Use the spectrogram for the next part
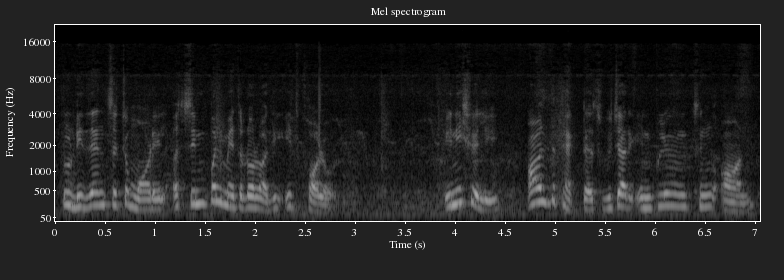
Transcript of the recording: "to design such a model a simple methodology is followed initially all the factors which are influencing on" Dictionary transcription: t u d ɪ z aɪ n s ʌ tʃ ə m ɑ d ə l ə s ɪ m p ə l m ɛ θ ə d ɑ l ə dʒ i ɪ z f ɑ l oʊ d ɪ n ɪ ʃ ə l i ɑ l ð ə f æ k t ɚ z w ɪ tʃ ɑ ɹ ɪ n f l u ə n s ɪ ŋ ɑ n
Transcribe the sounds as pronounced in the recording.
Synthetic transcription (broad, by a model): t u d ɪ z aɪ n s ʌ tʃ ə m ɑ d ə l ə s ɪ m p ə l m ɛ t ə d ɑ l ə dʒ i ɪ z f ɑ l oʊ d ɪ n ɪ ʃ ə l i ɑ l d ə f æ k t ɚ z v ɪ tʃ ɑ ɹ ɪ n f l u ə n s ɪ ŋ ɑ n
